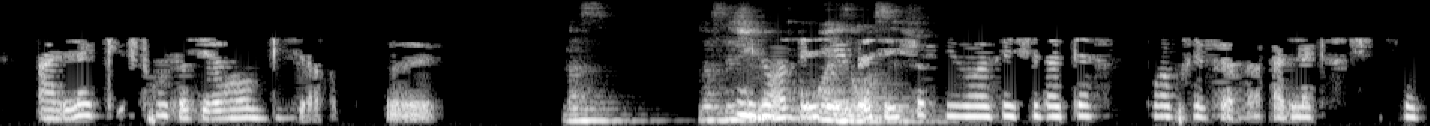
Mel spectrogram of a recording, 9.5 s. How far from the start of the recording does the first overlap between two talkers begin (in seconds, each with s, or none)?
4.9 s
